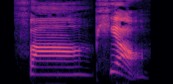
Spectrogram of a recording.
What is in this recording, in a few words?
"fapiao", Chinese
